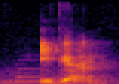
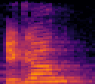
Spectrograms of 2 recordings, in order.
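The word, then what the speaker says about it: igen: say yes and no yes in Hungarian means again i g n I think it's pretty straightforward nothing uh crazy is happening here you just pronounce basically whatever you see so you say again and if you want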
